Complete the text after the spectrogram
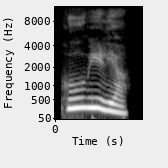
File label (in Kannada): "ಹೂವೀಳಯ", Kannada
